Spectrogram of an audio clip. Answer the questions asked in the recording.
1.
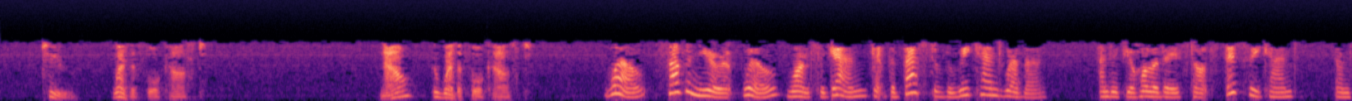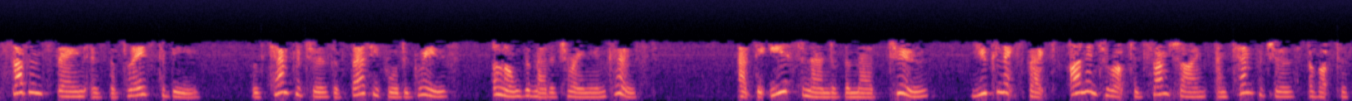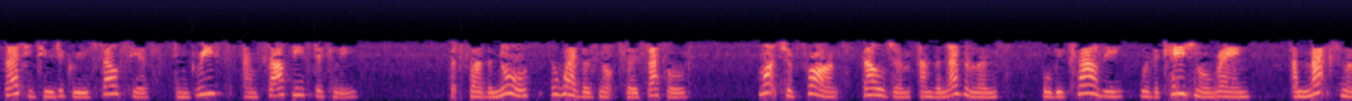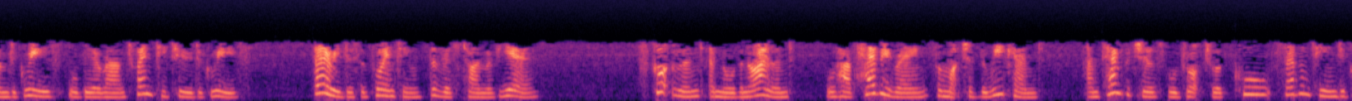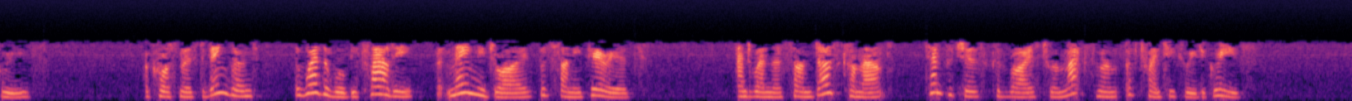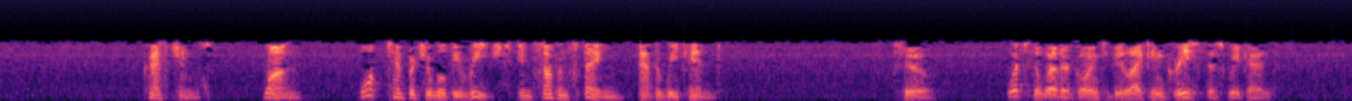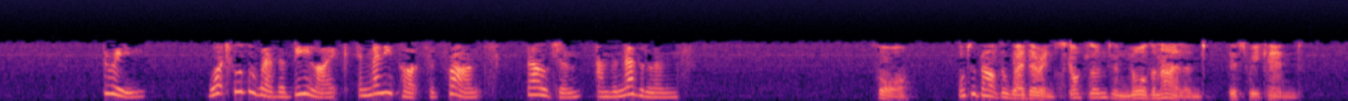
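34 degrees
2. Sunshine all the time, up to 32 degrees Celsius
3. Cloudy with some rain, highs around 22 degrees
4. Heavy rain, with temperatures down to 17 degrees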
